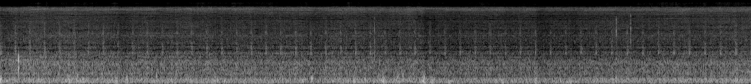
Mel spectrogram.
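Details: Mitsubishi Pajero after replacing rocker cover and spark plug well gaskets, plugs and oil: steady idle with light irregular tapping, loudest at driver-side rocker cover; engine knocking at idle, cause not yet found.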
